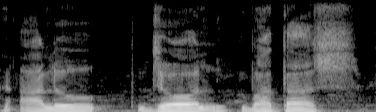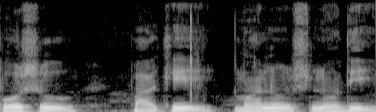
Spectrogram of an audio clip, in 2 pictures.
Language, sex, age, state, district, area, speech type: Bengali, male, 30-45, West Bengal, South 24 Parganas, rural, spontaneous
